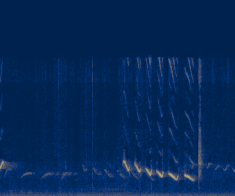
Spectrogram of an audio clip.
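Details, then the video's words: Common iora song used as a lure for caged birds: faint thin whistles, then a quick run of six loud, clear whistled notes, each sliding downward and the series falling gradually in pitch, ending with a sharp click. "PANCINGAN BUNYI CIPOW"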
